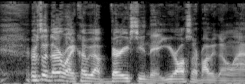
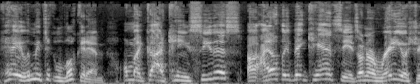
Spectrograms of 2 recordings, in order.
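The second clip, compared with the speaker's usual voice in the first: mocking the radio guy; 7 semitones higher than usual. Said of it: "Then the radio guy is like".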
